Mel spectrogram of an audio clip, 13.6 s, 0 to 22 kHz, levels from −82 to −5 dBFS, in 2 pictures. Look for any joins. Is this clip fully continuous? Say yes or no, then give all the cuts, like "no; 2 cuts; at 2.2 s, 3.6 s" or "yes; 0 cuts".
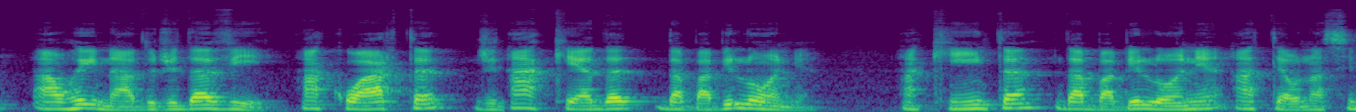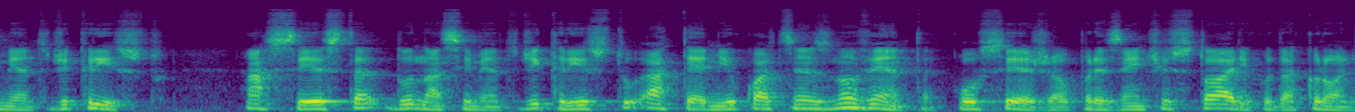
no; 3 cuts; at 1.4 s, 2.5 s, 11.5 s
